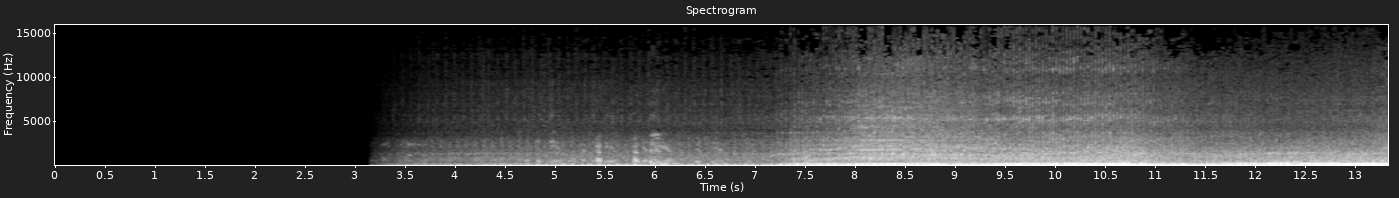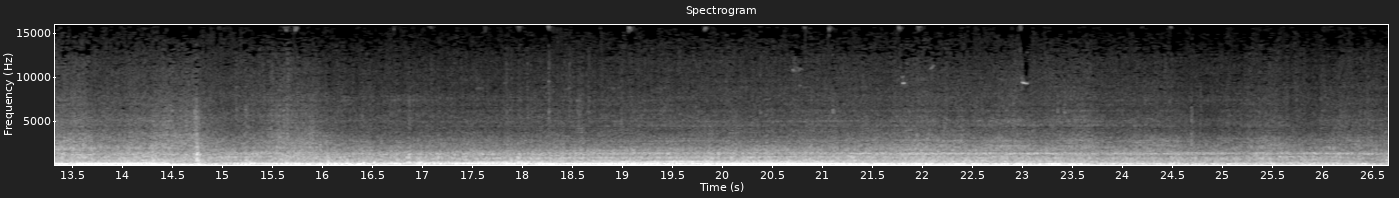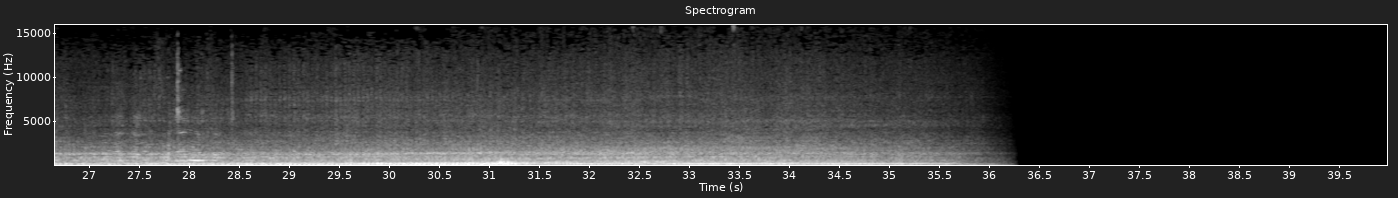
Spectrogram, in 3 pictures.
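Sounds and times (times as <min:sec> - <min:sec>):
auto-rickshaw engine running: 0:03.2 - 0:36.3.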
